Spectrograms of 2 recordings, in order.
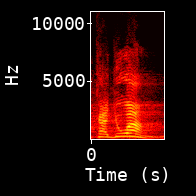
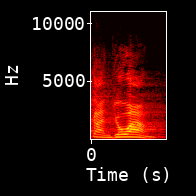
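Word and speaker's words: Kajwang': Speaker, first of all, pronounce my name properly. I'm not Gachagua. I am Kajuang, not Kanjuang.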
